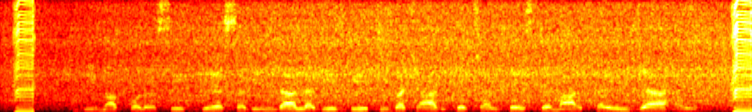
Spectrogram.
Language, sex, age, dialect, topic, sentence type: Magahi, male, 36-40, Southern, banking, statement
